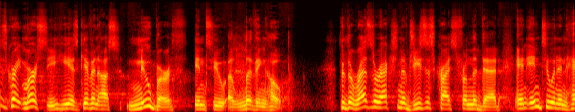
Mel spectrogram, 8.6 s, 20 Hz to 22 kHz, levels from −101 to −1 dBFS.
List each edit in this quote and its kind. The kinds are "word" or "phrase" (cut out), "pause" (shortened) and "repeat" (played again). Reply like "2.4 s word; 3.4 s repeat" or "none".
none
